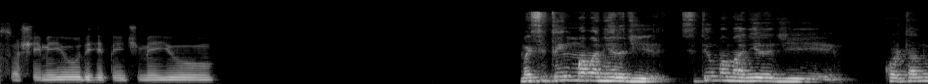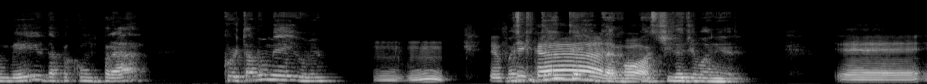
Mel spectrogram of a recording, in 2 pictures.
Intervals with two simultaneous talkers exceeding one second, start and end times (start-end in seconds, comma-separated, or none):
14.3-15.9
